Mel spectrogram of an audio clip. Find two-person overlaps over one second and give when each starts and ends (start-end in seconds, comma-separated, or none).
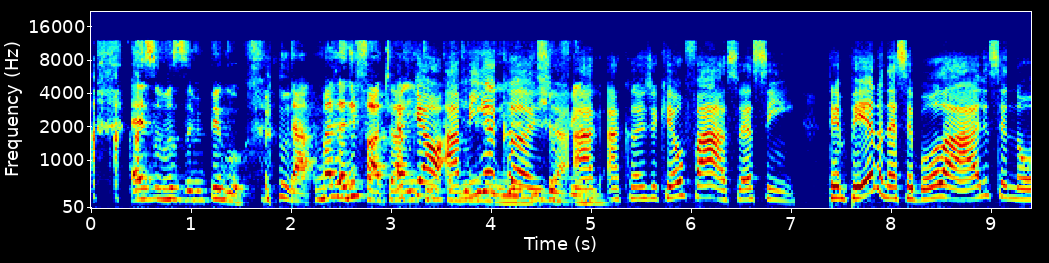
3.0-5.2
